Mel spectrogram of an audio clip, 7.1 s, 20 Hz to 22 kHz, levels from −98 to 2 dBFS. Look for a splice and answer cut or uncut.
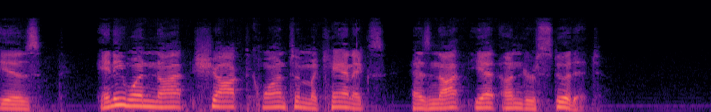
cut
